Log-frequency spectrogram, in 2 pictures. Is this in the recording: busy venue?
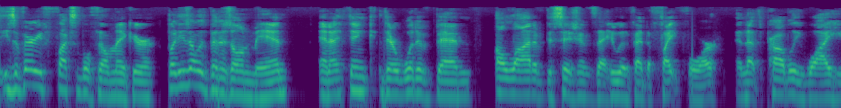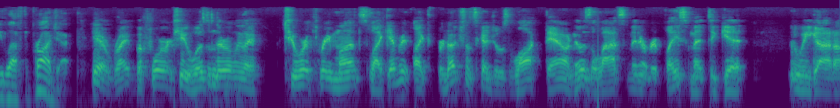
no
